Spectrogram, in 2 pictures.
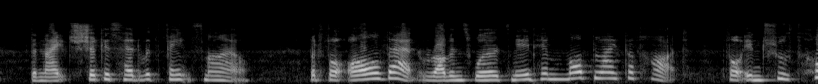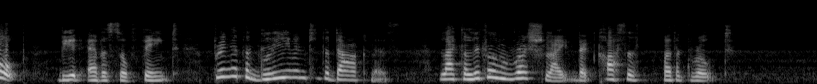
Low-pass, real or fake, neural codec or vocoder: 7.2 kHz; fake; codec, 16 kHz, 8 kbps, FreqCodec, smaller model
